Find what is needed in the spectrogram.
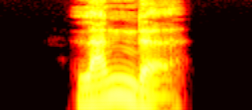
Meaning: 1. dative singular of Land 2. nominative/accusative/genitive plural of Land
- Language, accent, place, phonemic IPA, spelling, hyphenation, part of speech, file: German, Germany, Berlin, /ˈlandə/, Lande, Lan‧de, noun, De-Lande.ogg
